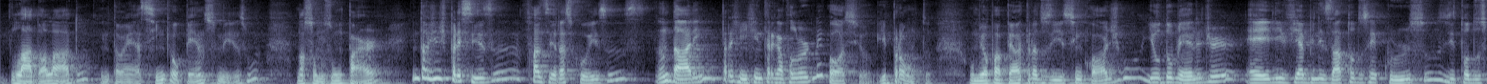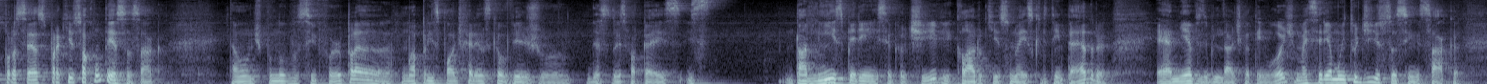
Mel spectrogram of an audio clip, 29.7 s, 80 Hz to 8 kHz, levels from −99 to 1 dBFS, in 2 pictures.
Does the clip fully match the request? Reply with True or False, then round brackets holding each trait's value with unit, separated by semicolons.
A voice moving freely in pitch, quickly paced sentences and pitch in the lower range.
True (6.8 semitones; 200 wpm; 110 Hz)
